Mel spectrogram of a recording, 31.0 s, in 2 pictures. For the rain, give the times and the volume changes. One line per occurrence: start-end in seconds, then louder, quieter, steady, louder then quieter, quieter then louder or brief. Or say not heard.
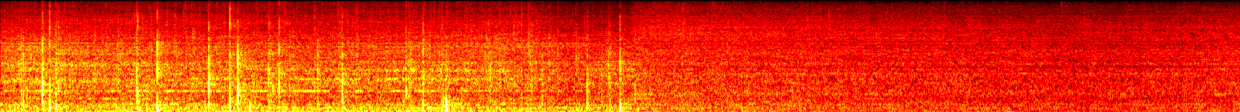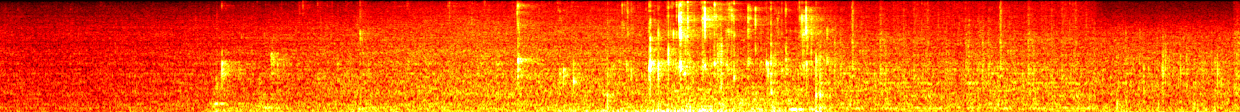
0.0-30.9 quieter then louder.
